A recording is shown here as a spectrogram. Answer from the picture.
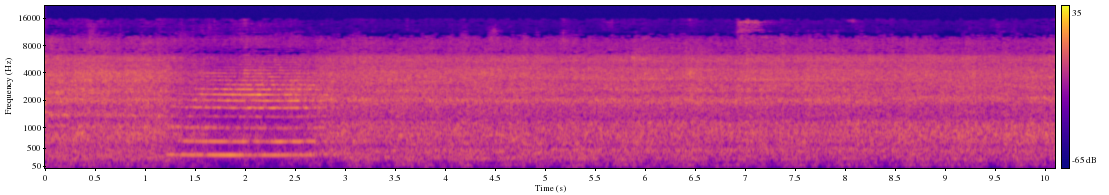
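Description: Indian Railways passenger train rolling past on the rails with a steady rumble of coaches. About a second in, the train's horn sounds once for about a second and a half.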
